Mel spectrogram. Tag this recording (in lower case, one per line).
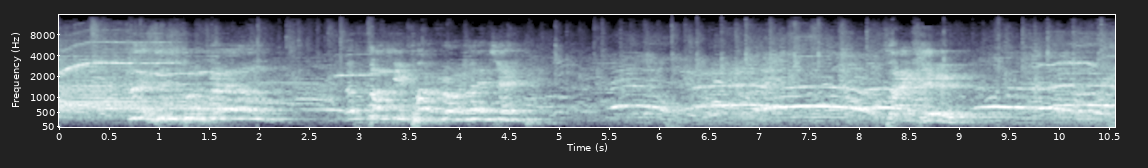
speech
